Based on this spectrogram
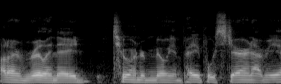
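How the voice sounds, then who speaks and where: A man with an Australian accent, a fairly low pitch and a very fast pace, against a quiet background. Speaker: college football punter. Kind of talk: casual interview. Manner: hesitant, many fillers.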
